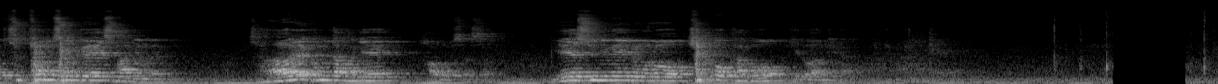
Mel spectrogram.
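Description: A man speaks slowly and solemnly through a microphone in a large echoing hall.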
